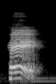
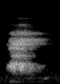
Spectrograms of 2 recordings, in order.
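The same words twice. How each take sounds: First: It is said in a normal voice. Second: It is whispered.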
